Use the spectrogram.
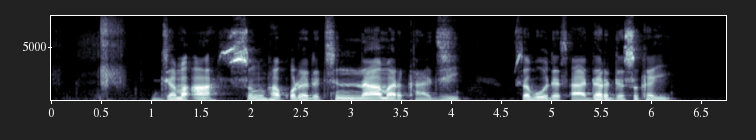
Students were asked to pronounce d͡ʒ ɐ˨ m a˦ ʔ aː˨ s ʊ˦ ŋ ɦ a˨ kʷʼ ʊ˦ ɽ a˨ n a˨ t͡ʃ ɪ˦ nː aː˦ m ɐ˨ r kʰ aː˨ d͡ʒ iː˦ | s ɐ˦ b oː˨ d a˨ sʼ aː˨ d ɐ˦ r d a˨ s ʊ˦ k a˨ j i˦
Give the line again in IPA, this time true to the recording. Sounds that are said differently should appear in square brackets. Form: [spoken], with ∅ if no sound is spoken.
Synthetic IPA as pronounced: d͡ʒ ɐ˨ m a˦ ʔ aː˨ s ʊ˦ ŋ ɦ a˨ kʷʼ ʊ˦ ɽ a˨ [d] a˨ t͡ʃ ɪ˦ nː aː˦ m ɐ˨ r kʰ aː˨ d͡ʒ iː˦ | s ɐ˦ b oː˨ d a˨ sʼ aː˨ d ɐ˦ r d a˨ s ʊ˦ k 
